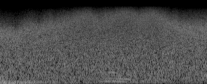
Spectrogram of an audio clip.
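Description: Steady static hiss, an even rush of white noise with no tune or words in it.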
